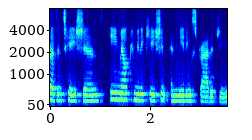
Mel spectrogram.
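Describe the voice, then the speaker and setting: Speaking with a Canadian accent at a moderate pace, a woman with a plain, everyday voice sits at a fairly low pitch, with ordinary pitch variation. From Canada. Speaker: English teacher, business founder. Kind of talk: interview.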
